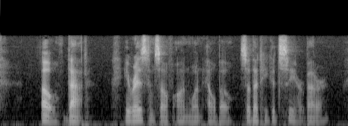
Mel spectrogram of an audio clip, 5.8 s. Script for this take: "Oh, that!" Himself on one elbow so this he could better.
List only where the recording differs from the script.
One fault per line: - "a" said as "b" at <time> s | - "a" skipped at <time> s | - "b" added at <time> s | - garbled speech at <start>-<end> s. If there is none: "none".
- "He raised" added at 2.0 s
- "this" said as "that" at 4.2 s
- "see her" added at 4.7 s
